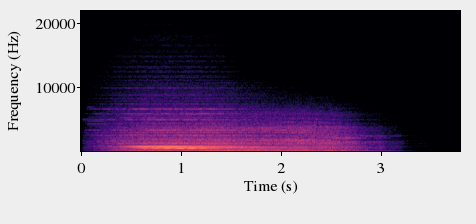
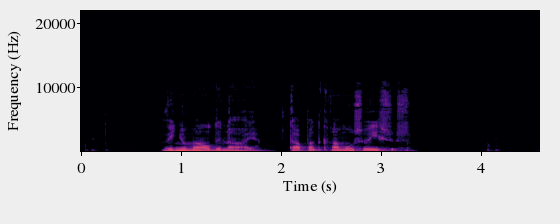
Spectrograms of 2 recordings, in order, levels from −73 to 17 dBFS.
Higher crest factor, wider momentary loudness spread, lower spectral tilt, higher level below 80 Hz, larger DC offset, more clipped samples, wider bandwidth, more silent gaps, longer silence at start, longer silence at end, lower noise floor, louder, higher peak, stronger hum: about the same, 16 dB vs 18 dB; about the same, 18 LU vs 17 LU; second, -5 dB/octave vs -7.5 dB/octave; first, -38 dBFS vs -56 dBFS; neither; neither; first, 15 kHz vs 11 kHz; neither; second, 0.15 s vs 0.8 s; second, 0.9 s vs 1.3 s; second, -70 dBFS vs -84 dBFS; first, -16 LUFS vs -27 LUFS; first, 0 dBFS vs -10 dBFS; neither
